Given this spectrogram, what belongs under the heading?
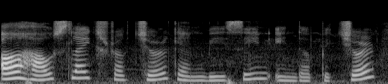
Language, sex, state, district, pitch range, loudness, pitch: English, female, Assam, Kamrup Metropolitan, 185-265 Hz, -22 LUFS, 220 Hz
